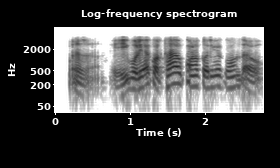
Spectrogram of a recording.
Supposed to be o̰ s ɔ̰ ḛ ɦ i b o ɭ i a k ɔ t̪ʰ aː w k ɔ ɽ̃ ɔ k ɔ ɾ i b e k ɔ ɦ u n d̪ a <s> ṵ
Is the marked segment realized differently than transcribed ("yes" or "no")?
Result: yes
